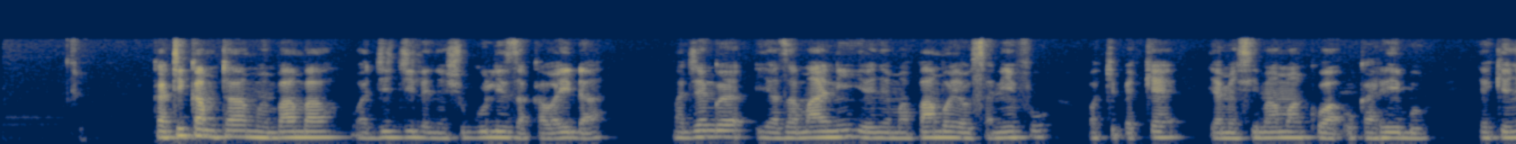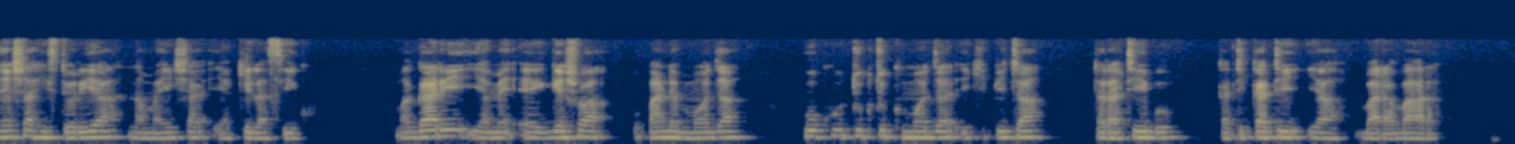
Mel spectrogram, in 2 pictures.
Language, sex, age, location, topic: Swahili, male, 18-24, Mombasa, government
